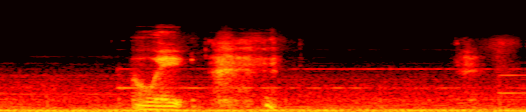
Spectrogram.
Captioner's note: chuckles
